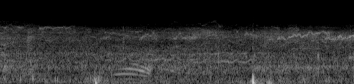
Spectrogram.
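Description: Radio-controlled trucks thud as they land from jumps.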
